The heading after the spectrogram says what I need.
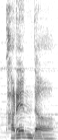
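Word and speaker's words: カレンダー: Doesn't the pronunciation sound quite different? Especially the L and the final AR part. Those are quite different from the original English, aren't they?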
